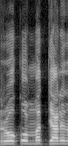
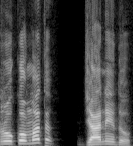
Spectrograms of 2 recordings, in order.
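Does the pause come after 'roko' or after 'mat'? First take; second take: after roko; after mat. First: There is a pause after the first word. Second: There is a pause after the second word. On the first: Stop it; do not let it go. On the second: Do not stop it; let it go.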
